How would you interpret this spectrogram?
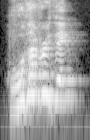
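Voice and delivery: high, loud command; commanding call. A narrator's reading. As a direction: halt the room. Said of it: "said Mister Wonka".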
